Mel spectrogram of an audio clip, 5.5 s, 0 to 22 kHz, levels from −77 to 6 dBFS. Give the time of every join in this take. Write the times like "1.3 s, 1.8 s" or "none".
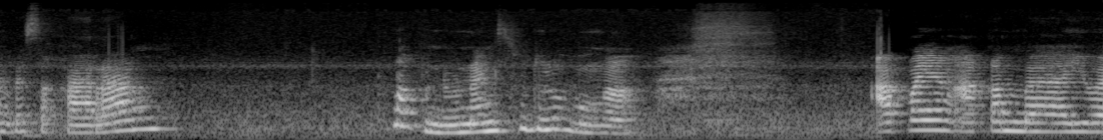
none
